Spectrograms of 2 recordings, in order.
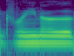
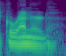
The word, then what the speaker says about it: Greenard: It's not Greenard or anything like that. Or maybe it's Grenard.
